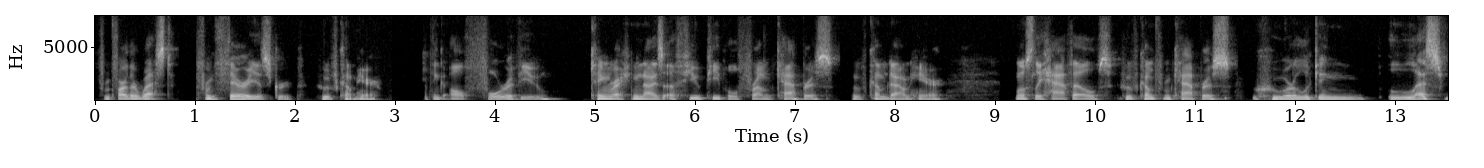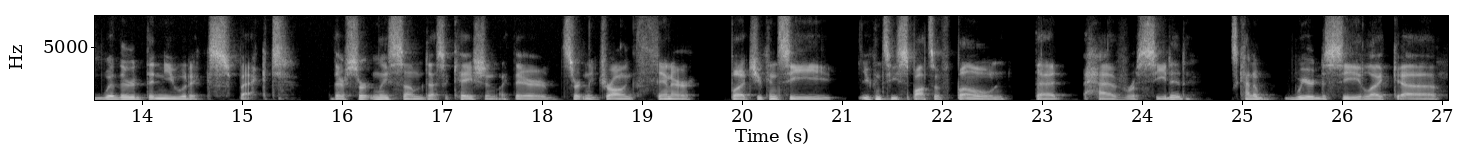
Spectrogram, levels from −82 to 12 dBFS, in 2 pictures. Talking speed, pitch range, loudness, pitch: 160 wpm, 95-120 Hz, -19 LUFS, 105 Hz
